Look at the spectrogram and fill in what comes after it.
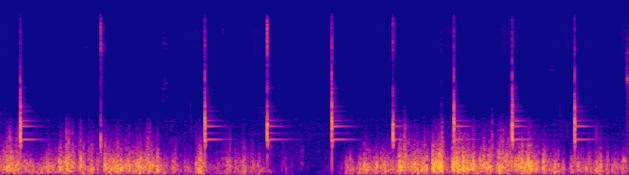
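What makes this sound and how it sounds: The underside of the Ringing Stone, an erratic stone boulder on Tiree, is struck repeatedly and gives a deep, bell-like tolling, like a funeral knell. Each strike is a sharp, bright metallic-sounding ping over a steady low rumble. The rumble drops out briefly before the strikes continue.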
